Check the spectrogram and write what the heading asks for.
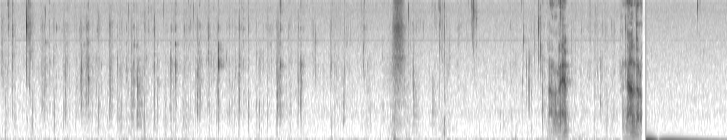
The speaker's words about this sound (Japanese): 餅は咀嚼するのに時間かかるねだからいつもより話が途切れがちですよねちょっと食べてちょっと話すみたいな感じでいつもやってるけどさこのひとたび口に入れたら結構噛まないといけないからなかなか大変だこれ。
